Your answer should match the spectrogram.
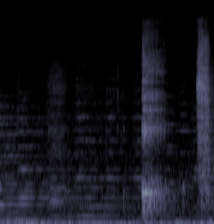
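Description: Soft background string music, then about one and a half seconds in a short, loud slurp as a mouthful of red wine is drawn in with air to taste it; a second slurp begins right at the end.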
